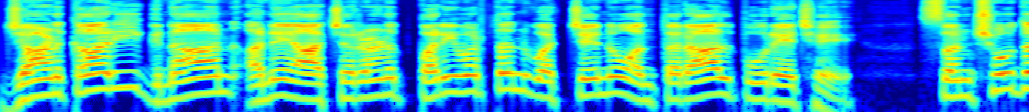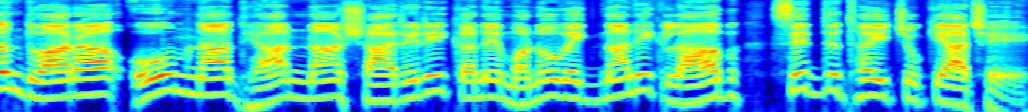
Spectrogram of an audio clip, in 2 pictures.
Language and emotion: Gujarati, neutral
